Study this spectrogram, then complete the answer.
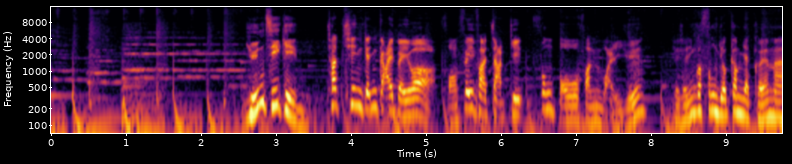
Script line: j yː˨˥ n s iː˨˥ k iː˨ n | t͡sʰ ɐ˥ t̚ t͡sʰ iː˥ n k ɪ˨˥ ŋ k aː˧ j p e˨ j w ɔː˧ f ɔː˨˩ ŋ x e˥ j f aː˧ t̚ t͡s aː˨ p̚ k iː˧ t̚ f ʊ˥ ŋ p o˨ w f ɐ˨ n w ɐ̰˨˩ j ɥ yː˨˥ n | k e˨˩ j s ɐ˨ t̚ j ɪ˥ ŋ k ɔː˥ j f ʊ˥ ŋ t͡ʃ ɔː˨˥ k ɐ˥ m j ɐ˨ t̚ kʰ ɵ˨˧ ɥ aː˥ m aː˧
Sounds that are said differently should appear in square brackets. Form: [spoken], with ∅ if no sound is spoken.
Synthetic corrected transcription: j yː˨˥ n [t͡s] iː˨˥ k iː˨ n | t͡sʰ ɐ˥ t̚ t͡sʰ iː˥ n k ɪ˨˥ ŋ k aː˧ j p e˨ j w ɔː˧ f ɔː˨˩ ŋ [f] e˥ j f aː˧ t̚ t͡s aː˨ p̚ k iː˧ t̚ f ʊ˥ ŋ p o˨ w f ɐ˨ n w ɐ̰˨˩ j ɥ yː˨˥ n | [kʰ] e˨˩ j s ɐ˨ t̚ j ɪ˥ ŋ k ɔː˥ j f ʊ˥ ŋ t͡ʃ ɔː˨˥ k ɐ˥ m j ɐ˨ t̚ kʰ ɵ˨˧ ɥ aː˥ m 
